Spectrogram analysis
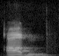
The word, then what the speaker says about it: haben: Haben with the H. Haben. I'm sorry. It's not Spanish where the H is silent. Sorry. Exactly. Yeah, because otherwise it would it would sound like Abend, and Abend is the evening.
